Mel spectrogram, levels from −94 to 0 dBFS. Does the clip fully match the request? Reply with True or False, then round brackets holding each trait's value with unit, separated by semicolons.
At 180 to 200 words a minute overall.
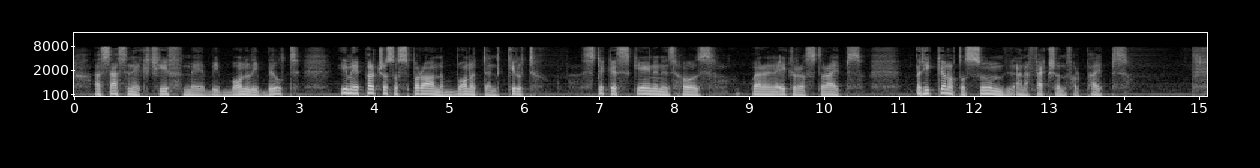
False (135 wpm)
